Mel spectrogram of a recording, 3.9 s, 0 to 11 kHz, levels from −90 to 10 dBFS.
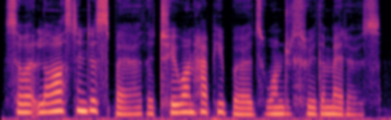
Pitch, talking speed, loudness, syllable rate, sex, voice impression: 200 Hz, 200 wpm, -16 LUFS, 5.1 syllables/s, female, feminine, adult-like, relaxed, weak, dark, soft, slightly fluent, calm, elegant, kind, modest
